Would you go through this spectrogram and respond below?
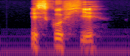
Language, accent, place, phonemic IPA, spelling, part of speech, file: French, France, Lyon, /ɛs.kɔ.fje/, escofier, verb, LL-Q150 (fra)-escofier.wav
- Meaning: alternative form of escoffier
